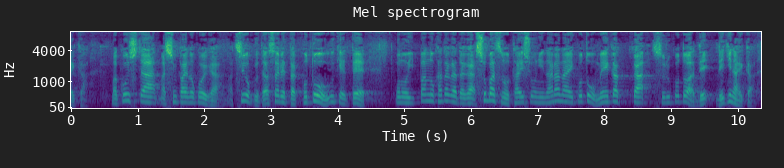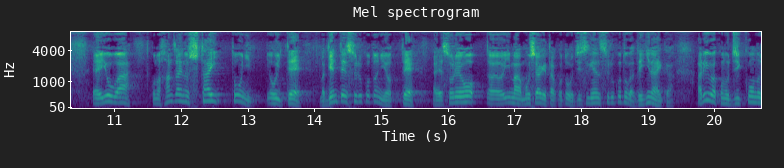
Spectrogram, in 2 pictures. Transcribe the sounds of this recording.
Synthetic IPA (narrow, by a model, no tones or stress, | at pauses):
ika̰ | mako̞ːɕi̥t̪amaɕĩmpaino̞ko̞eɡa̰mat͡sɨjo̞kɯ̟d̪asaɾe̞t̪ako̞t̪o̞ːɯ̟ke̞t̪e̞ko̞no̞ipːãnːo̞kat̪aɡat̪aɡaɕo̞bat͡sɨno̞t̪aiɕo̞ːɲ̟inaɾanaiko̞t̪o̞ːme̞ːkakɯ̟̥kasɨɾɯ̟ko̞t̪o̞βad̪ed̪e̞k̬ʲinaika̰jo̞ːβa | kono̞hãnd͡zaino̞ɕi̥t̪ait̪o̞ːɲ̟io̞it̪e̞maɡẽ̞nt̪e̞ːsɨɾɯ̟ko̞t̪o̞ɲ̟ijo̞t̪ːe̞so̞ɾe̞o̞imamo̞ːɕiaɡe̞t̪ako̞t̪o̞ːd͡ʑit͡sɨɡẽ̞ɰ̃sɨɾɯ̟ko̞t̪oɡad̪e̞k̬ʲinaika̰ | aɾɯ̟iβako̞no̞d͡ʑikːoːno̞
